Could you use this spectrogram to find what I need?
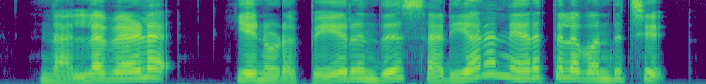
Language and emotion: Tamil, happy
